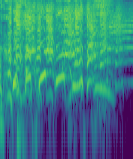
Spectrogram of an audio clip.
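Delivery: very high burst of laughter; helpless squealing laugh; shrieking laughter. Real, not acted. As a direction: crack up in a long squeal. Cracks up at own trauma joke.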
